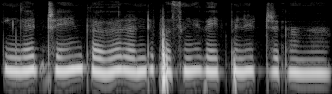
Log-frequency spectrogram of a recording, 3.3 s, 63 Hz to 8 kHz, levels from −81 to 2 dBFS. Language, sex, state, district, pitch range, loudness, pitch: Tamil, female, Tamil Nadu, Nilgiris, 200-210 Hz, -21 LUFS, 205 Hz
